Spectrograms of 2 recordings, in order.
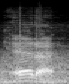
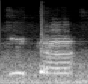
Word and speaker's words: Etta: So, Etta. Yes, all my life I've been made fun of because of the way people pronounce it. I mean, some people get it right away and most of them don't. So, growing up all my life, it was like Ita.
